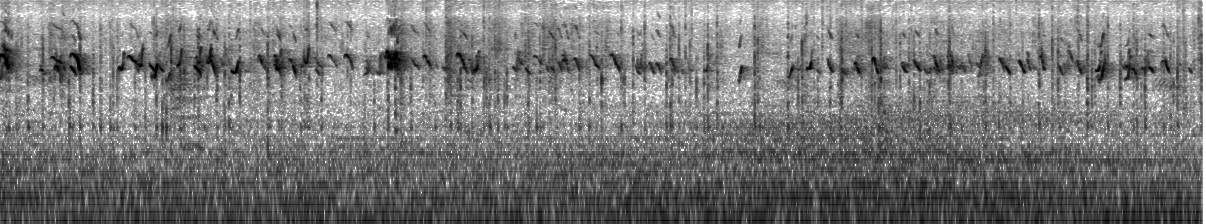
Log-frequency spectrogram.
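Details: Chickens, called murgi hens, make rapid high chirps at about three to four per second, thin downward-sweeping peeps repeating steadily throughout over a constant low rumbling background hum.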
